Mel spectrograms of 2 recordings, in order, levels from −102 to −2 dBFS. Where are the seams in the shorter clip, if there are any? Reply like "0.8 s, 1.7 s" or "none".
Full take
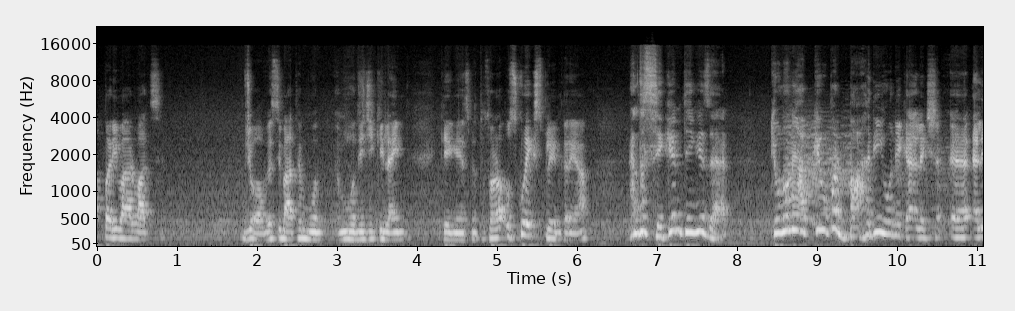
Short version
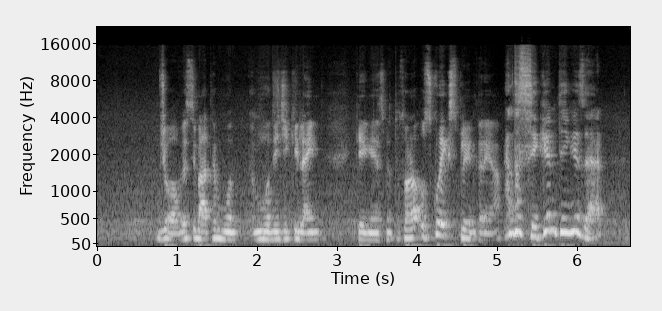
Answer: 4.9 s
